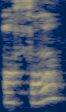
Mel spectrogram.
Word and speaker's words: enfin: So enfin, the pronunciation of it is very same as the one over here. I'll show you, like the one saying enfant in French, which means kids, children, or babies.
